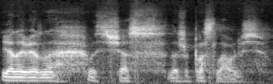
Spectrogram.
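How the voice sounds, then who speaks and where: A man's voice: sits low, moderate pace, pushed and bright, breathy edge, full character voice. An actor playing a reformed young crook and proud new father in a Soviet radio drama, talking in a colloquial, boastful, earnest way. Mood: tender, boastful. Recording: noisy old Soviet radio recording.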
